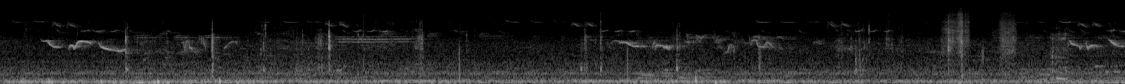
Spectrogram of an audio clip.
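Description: Birds chirping in short phrases of curving calls, heard three times, over a low steady background noise, with occasional sharp clicks and knocks from plastic toy tractor wheels and parts being handled and pushed onto their axles.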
